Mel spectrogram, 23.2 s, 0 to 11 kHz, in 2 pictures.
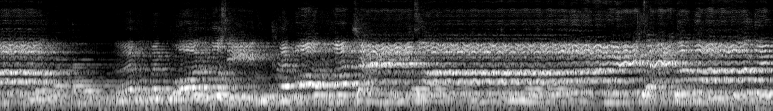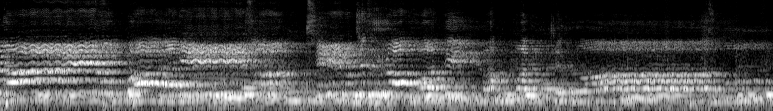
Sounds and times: Singing: 0.0 - 0.9, 1.7 - 23.2
Opera: 0.0 - 23.2.

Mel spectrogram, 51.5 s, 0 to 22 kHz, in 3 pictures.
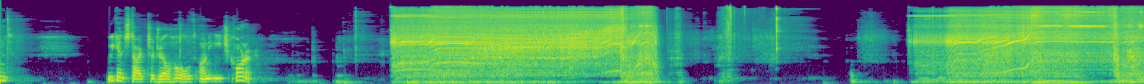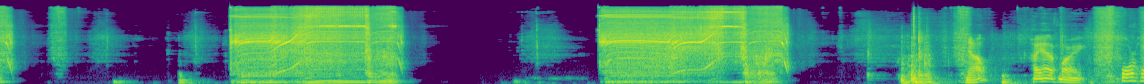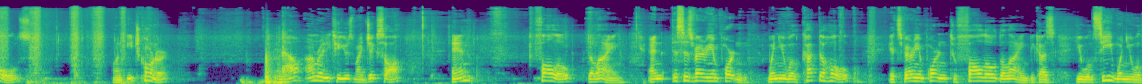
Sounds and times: Speech: 0.0 - 0.2, 1.6 - 3.9, 31.6 - 32.0, 32.6 - 34.8, 36.0 - 36.9, 38.5 - 40.4, 41.1 - 41.5, 42.4 - 51.4.

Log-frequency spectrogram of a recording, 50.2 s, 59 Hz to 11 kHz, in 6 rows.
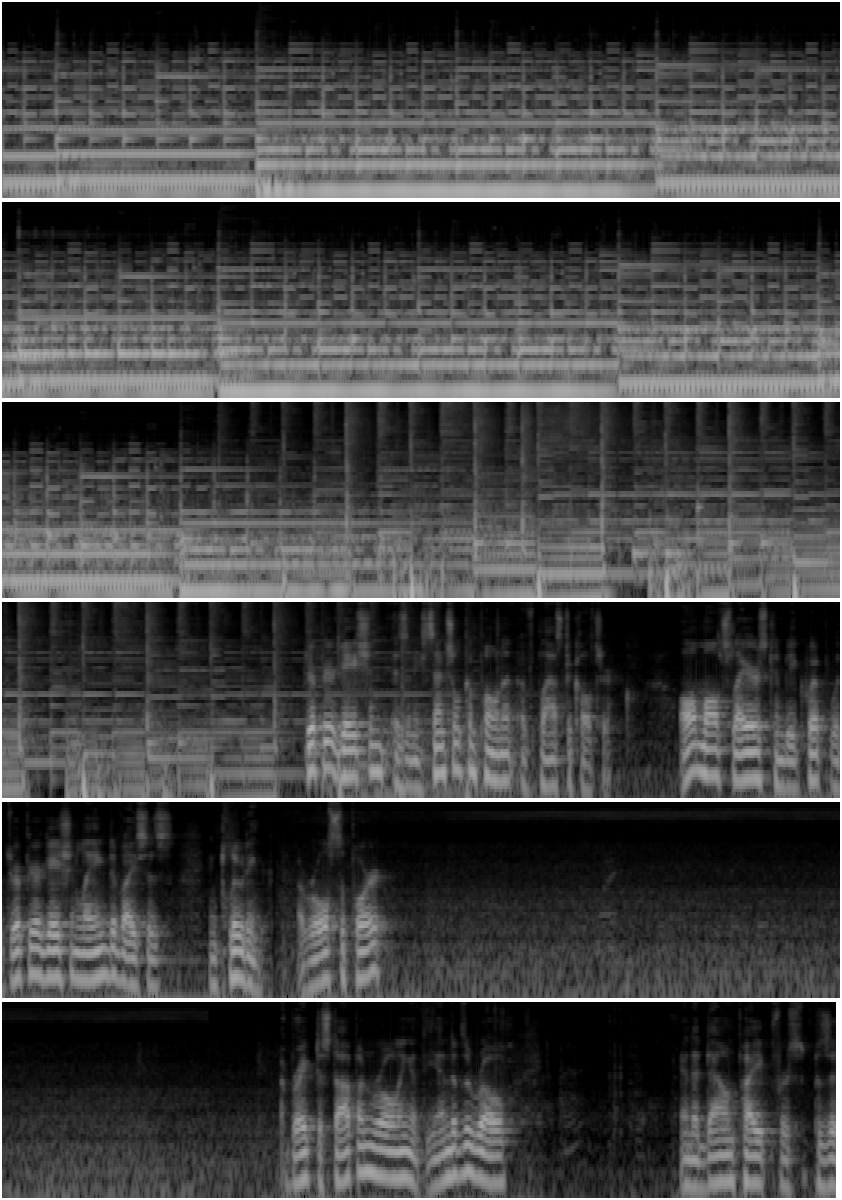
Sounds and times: Music: 0.0 - 30.7
Speech: 28.2 - 31.3, 31.9 - 37.4, 39.5 - 39.7, 44.7 - 47.1, 48.7 - 50.2.

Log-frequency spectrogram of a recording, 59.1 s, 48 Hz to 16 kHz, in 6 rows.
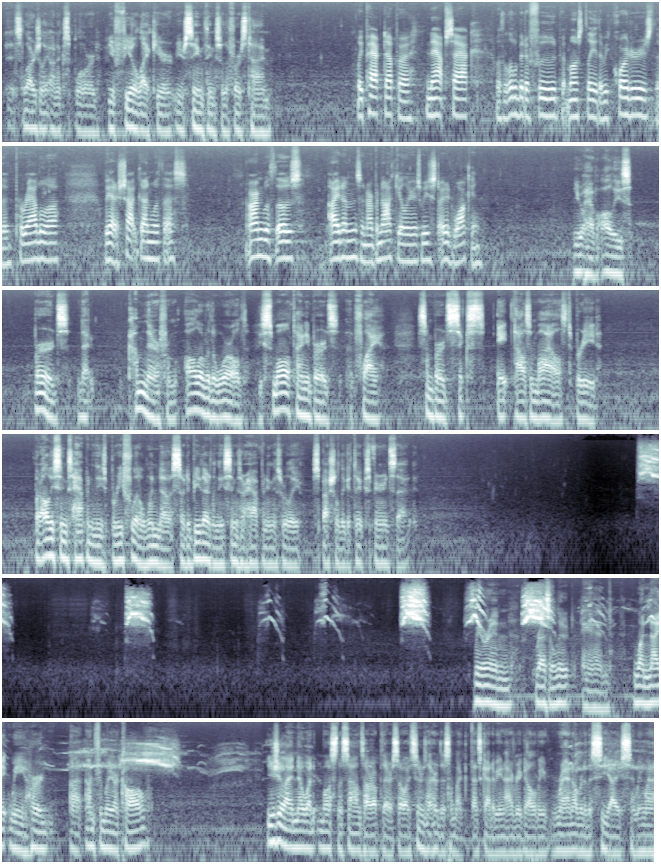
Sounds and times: Speech: 0.0 - 4.1, 5.3 - 10.8, 11.4 - 12.7, 13.5 - 17.1, 20.2 - 28.7, 30.1 - 35.8, 46.5 - 51.6, 53.2 - 59.0
Bird: 39.1 - 39.6, 40.7 - 42.3, 43.1 - 55.0, 57.4 - 59.0.

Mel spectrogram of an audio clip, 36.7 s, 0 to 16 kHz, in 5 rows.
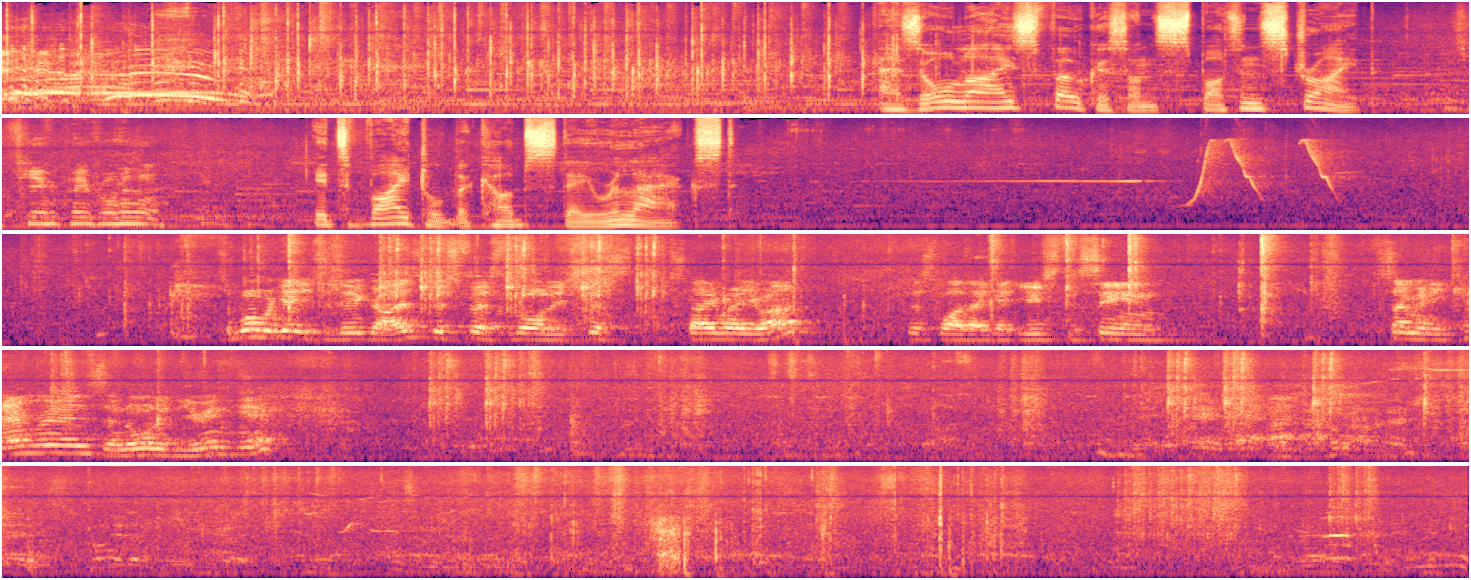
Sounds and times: Music: 0.0 - 12.9
Speech: 4.4 - 6.9, 8.9 - 11.0.

